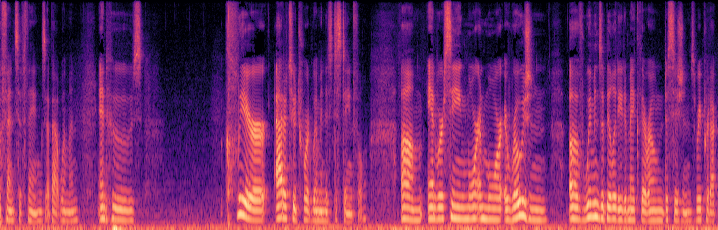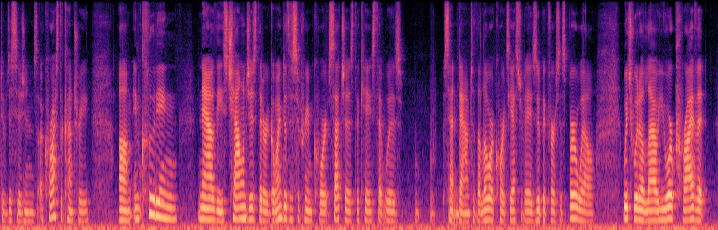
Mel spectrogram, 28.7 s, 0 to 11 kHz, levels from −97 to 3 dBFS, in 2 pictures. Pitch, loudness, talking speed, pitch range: 150 Hz, -15 LUFS, 140 wpm, 135-165 Hz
